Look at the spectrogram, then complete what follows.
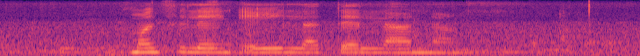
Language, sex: Tswana, female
